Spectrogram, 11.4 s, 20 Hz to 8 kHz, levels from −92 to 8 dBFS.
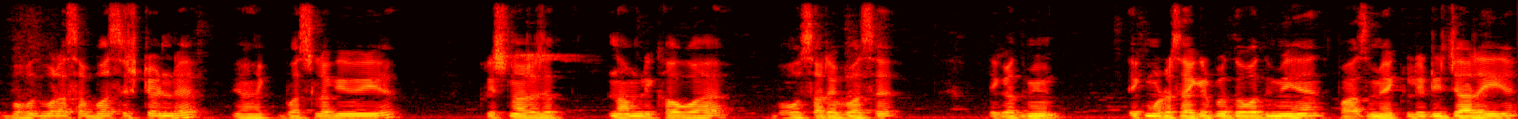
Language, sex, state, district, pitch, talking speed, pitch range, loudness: Hindi, male, Bihar, Bhagalpur, 130 Hz, 200 wpm, 125-135 Hz, -28 LUFS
